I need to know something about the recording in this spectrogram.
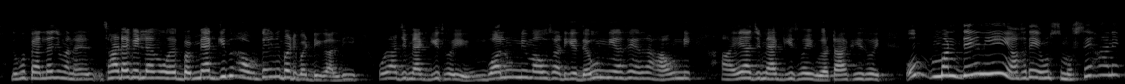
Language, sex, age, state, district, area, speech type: Dogri, female, 30-45, Jammu and Kashmir, Udhampur, urban, spontaneous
